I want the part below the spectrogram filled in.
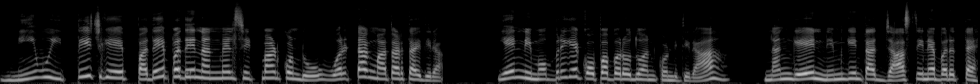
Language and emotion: Kannada, angry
